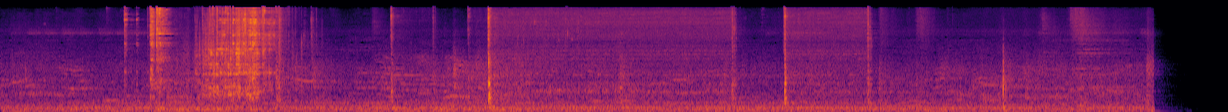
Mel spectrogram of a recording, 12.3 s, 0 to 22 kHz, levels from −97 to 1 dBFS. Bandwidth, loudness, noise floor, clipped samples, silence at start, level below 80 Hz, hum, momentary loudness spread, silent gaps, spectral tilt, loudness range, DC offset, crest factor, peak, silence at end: 17 kHz; -27 LUFS; -89 dBFS; under 0.1%; 0 s; -52 dBFS; none; 22 LU; none; -1 dB/octave; 17 LU; under 0.1%; 30 dB; -4 dBFS; 0.75 s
